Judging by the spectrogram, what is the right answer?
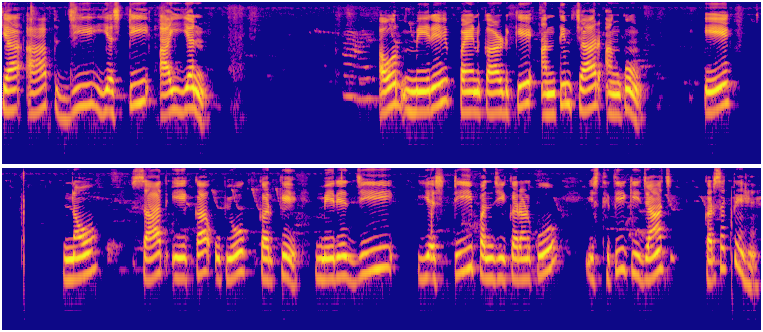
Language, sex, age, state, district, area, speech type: Hindi, female, 60+, Uttar Pradesh, Sitapur, rural, read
